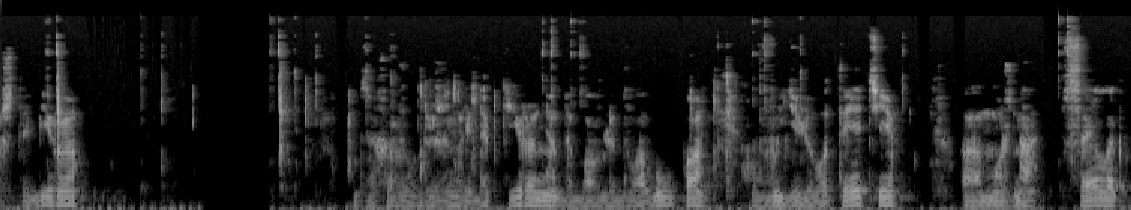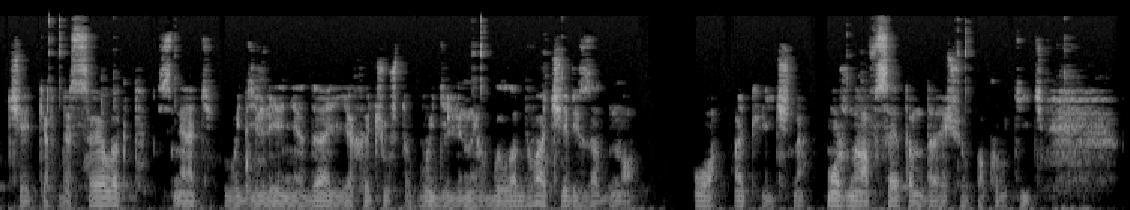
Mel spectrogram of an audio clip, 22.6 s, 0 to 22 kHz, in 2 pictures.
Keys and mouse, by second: 1.5 middle click, 1.9 s, 2.9 middle click, 3.3 Tab, 3.6 middle click, 4.6 ctrl+r, 7.0 3, 7.5 alt+right click, 8.0-9.0 middle drag, 10.7-11.9 drag, 12.4 middle click, 16.0 click, 16.9-19.8 middle drag, 20.8 click, 21.9-22.6 middle drag.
